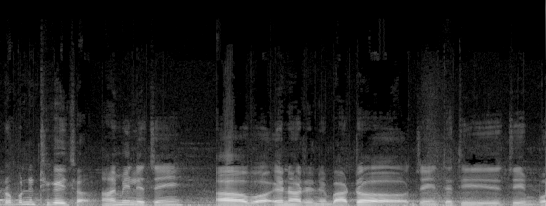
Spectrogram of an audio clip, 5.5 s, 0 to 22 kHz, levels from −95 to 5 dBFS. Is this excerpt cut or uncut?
cut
